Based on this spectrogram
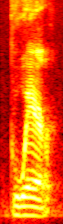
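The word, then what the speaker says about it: ger: I believe it's Guer, I think is how you pronounce it.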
